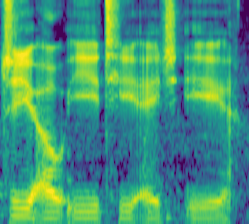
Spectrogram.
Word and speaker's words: Goethe: that high school German yep yep it's spelled goe th e buts pronounced Goethe until this book is loosely autobiographical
